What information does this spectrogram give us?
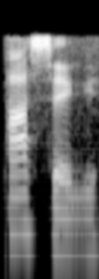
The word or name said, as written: Pasig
